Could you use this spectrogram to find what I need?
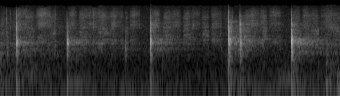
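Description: Writing an equation during a physics lecture: a series of sharp, irregularly spaced tapping strokes with short scratches between them, fairly faint, with no talk.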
